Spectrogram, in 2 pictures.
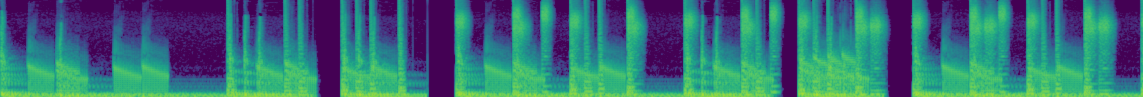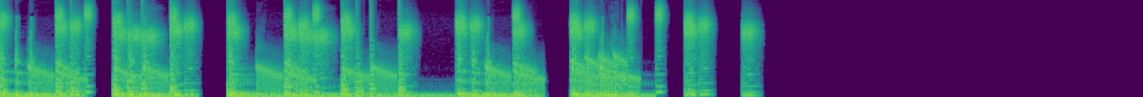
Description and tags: Another melody for a indie videogame or something
bso, gameboy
